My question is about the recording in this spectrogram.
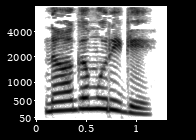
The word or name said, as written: ನಾಗಮುರಿಗೆ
